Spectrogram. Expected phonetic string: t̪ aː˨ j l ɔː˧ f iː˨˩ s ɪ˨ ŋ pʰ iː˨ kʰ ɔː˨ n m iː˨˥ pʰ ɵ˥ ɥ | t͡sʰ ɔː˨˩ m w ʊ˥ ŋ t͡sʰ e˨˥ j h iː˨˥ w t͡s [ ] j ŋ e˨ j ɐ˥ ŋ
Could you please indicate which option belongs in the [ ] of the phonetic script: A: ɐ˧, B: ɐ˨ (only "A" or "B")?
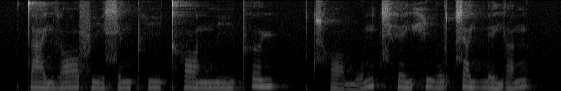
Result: A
